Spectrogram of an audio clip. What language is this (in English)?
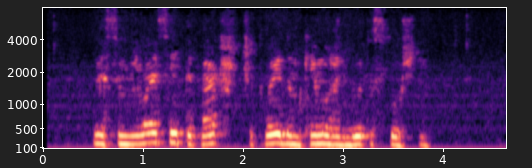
Ukrainian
